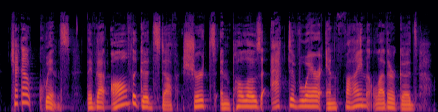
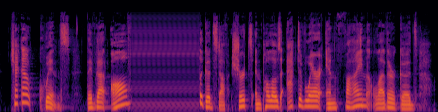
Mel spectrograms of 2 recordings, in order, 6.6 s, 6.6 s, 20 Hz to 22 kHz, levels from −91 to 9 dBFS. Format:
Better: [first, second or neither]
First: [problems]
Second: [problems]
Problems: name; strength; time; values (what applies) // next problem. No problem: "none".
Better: first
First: none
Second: audio freezing; at 2 s for 1 s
